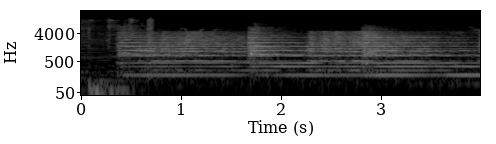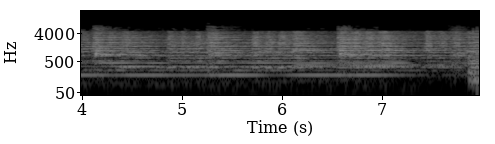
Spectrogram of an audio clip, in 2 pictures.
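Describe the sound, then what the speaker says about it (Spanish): Church bells ring at the church in El Paso, Canary Islands, a series of rich resonant strikes that overlap into a sustained humming wash, heard clearly at moderate distance with no talking. "Se escuchan las campanas en la iglesia del Paso"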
